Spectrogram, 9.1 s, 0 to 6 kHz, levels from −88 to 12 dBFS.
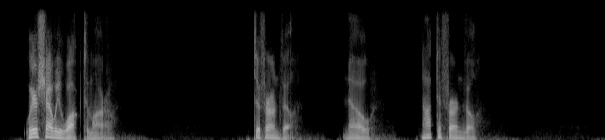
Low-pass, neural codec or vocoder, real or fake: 5.4 kHz; codec, 16 kHz, 4 kbps, X-Codec, HuBERT features, trained on general audio; fake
